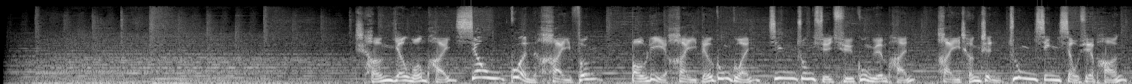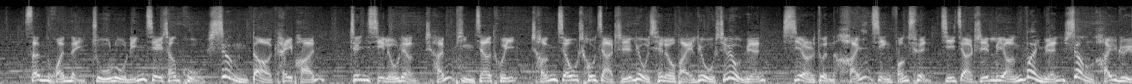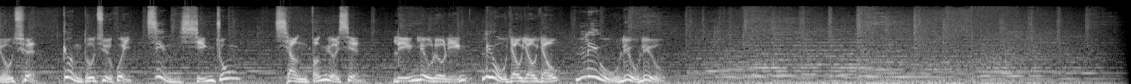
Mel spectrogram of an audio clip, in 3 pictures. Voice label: B男 促销 大气; 城央王牌

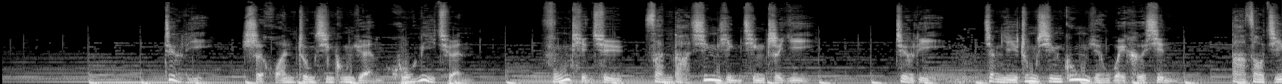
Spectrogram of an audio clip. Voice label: B男 宣传片 地产; 深圳地产

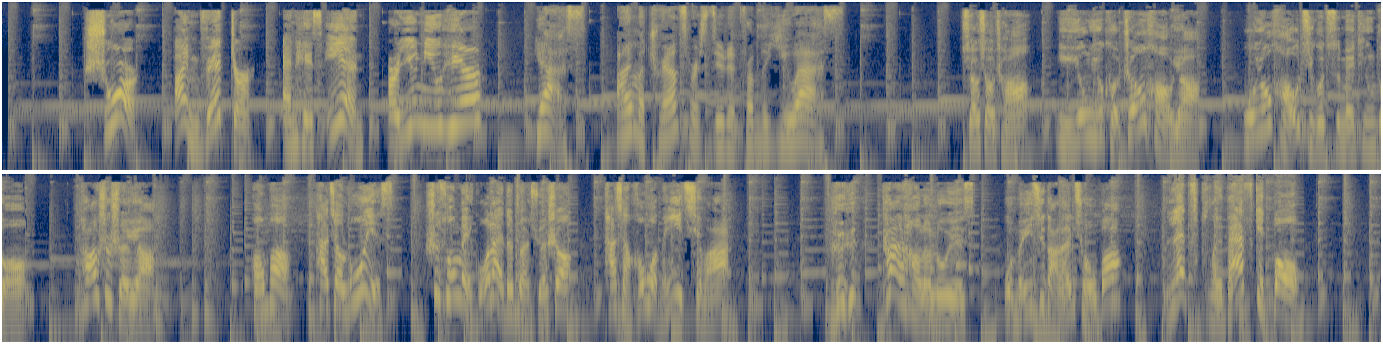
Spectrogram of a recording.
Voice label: 女 中英语 童声

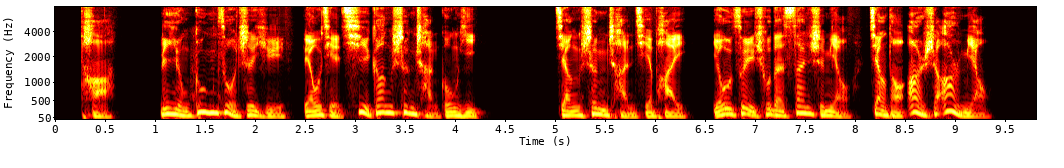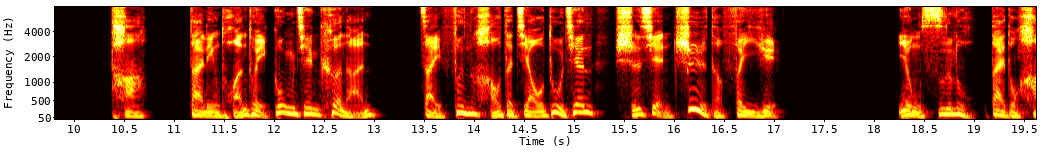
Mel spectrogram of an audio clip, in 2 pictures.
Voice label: 男 颁奖

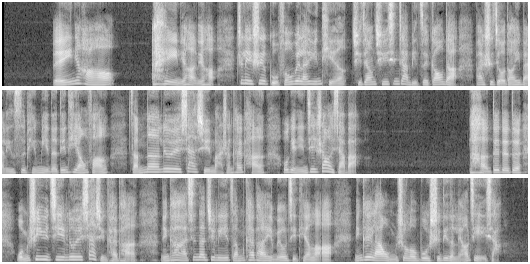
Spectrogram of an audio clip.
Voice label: 女 电销外呼售楼部邀约话术

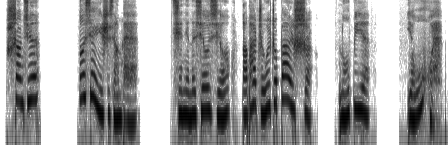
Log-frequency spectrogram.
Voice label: 女 角色 少女

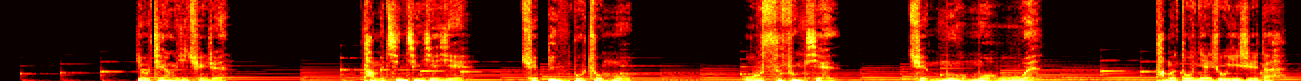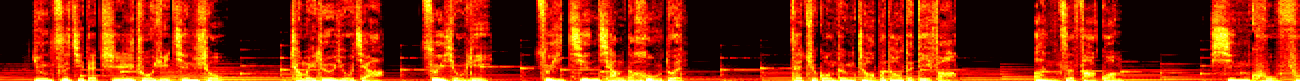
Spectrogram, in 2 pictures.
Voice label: 走心旁白, 男; 乐友家

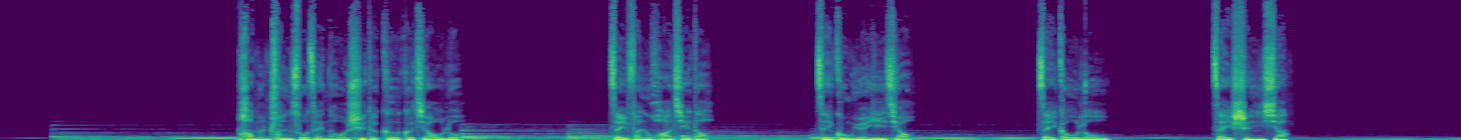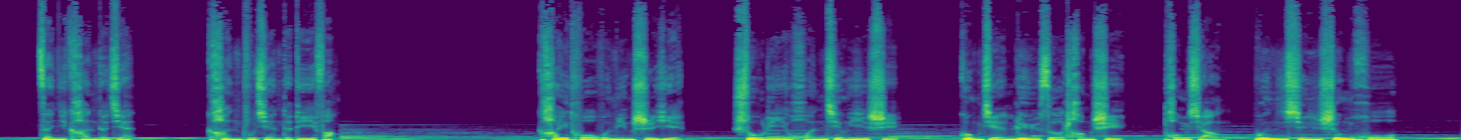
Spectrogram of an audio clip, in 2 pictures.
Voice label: A男 广告 温情走心 公益广告; 城投

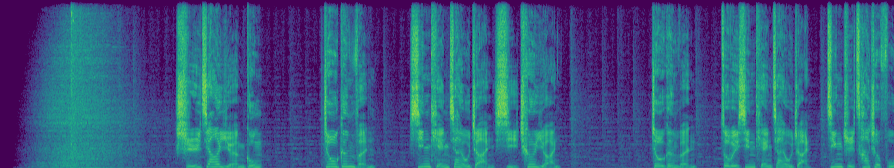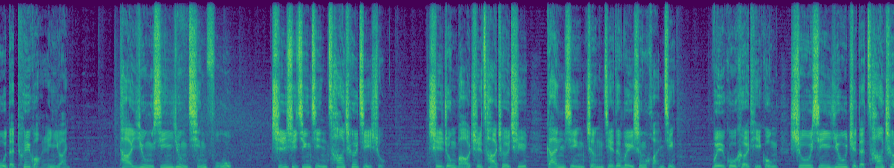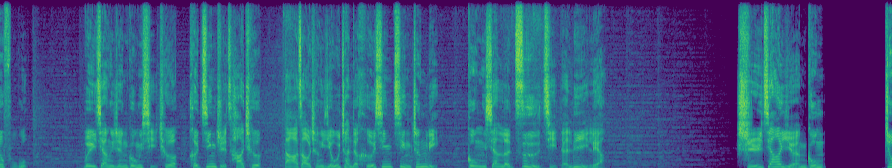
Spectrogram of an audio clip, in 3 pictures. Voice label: C男 颁奖词

